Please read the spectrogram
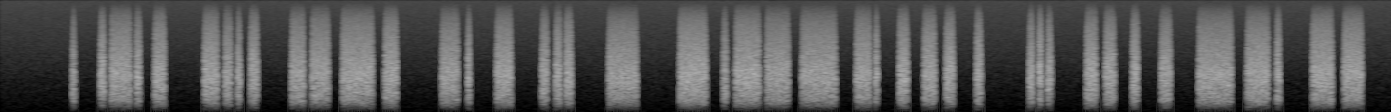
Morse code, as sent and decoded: none

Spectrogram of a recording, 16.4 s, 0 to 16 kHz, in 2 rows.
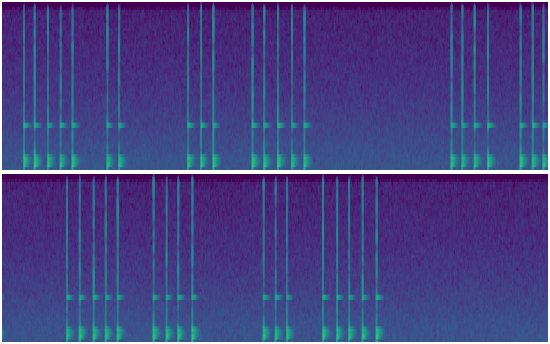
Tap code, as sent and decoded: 5-2 3-5 / 4-3 5-4 3-5
WP SYP

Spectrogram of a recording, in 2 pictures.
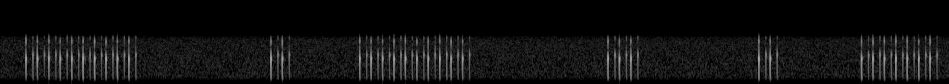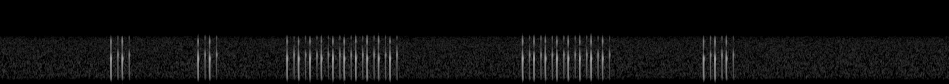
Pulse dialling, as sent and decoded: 10 / 2 / 10 / 3 / 2 / 7 / 2 / 2 / 10 / 8 / 3
0 2 0 3 2 7 2 2 0 8 3

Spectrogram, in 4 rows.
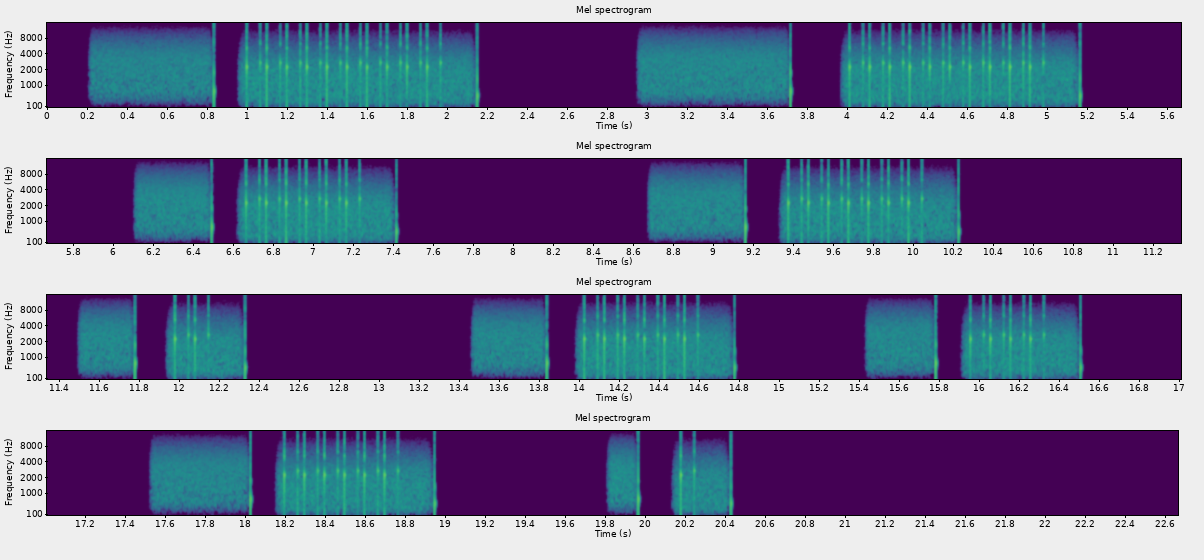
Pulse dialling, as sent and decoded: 10 / 10 / 6 / 7 / 2 / 6 / 4 / 6 / 1
0 0 6 7 2 6 4 6 1

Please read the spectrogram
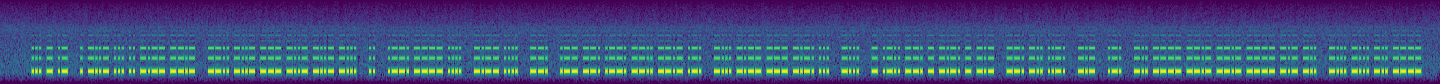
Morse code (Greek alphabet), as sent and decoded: ... - .- / . -..- ... .. -.-- --.- / --.. -..- --- -..- -..- -... / .. / .--. ---- .... / -.-- .... / --. / .-- --. .--. --.. --.- .-. / -... -.-- --- -.-. ... / -... / - .-.. --. - -.-. - -.- / --. -.. ..-. / -.- / .-. / -.. ---- --.- --.- ---- -.- -.. / -... -... -.. ----
ΣΤΑ ΕΞΣΙΥΨ ΖΞΟΞΞΒ Ι ΠΧΗ ΥΗ Γ ΩΓΠΖΨΡ ΒΥΟΘΣ Β ΤΛΓΤΘΤΚ ΓΔΦ Κ Ρ ΔΧΨΨΧΚΔ ΒΒΔΧ

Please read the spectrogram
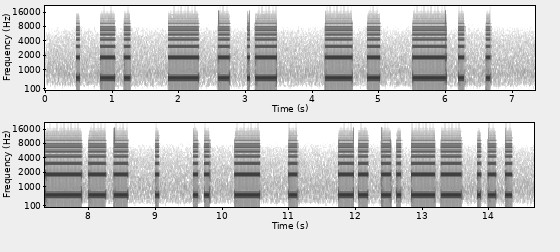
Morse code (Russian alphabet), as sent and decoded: none

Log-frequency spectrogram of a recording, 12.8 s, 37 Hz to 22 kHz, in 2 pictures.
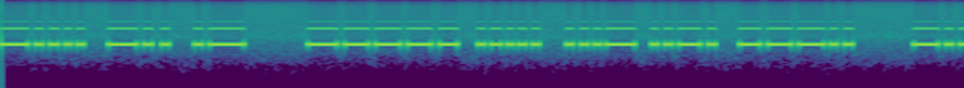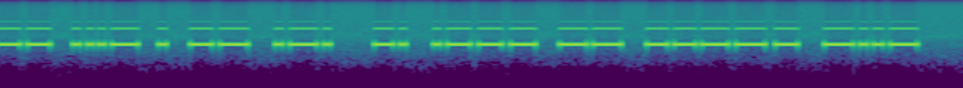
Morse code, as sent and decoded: … / ----- ..... ...- ..-. ---.. / -.-- ...- . -- .-. / -. .--- -- ----- -..-
… 05VF8 YVEMR NJM0X

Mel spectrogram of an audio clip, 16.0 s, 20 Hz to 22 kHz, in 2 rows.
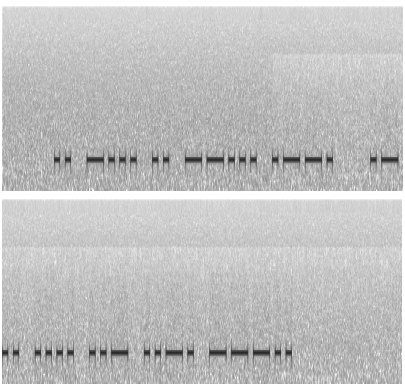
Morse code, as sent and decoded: .. -... .. --... .--. / .-.. .... ..- ..-. ---..
IBI7P LHUF8

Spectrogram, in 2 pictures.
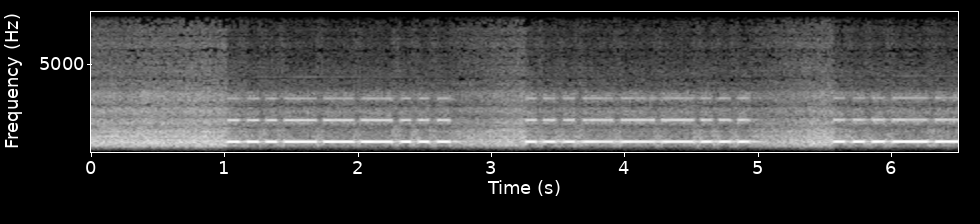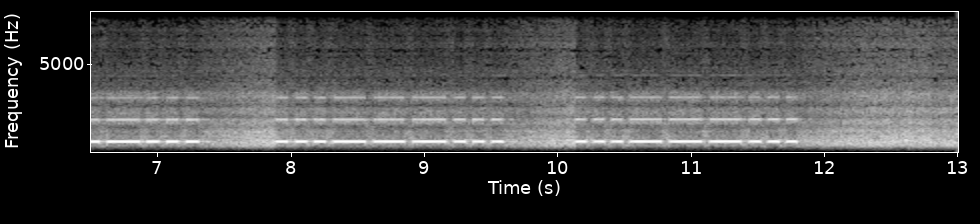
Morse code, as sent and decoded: ...---... / ...---... / ...---... / ...---... / ...---...
<SOS> <SOS> <SOS> <SOS> <SOS>

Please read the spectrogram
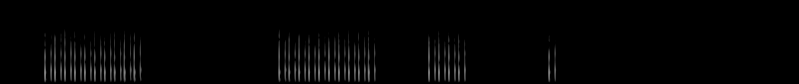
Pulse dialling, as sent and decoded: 10 / 10 / 4 / 1
0 0 4 1

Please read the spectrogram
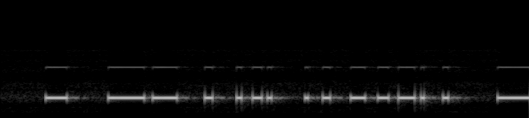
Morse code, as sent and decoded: none

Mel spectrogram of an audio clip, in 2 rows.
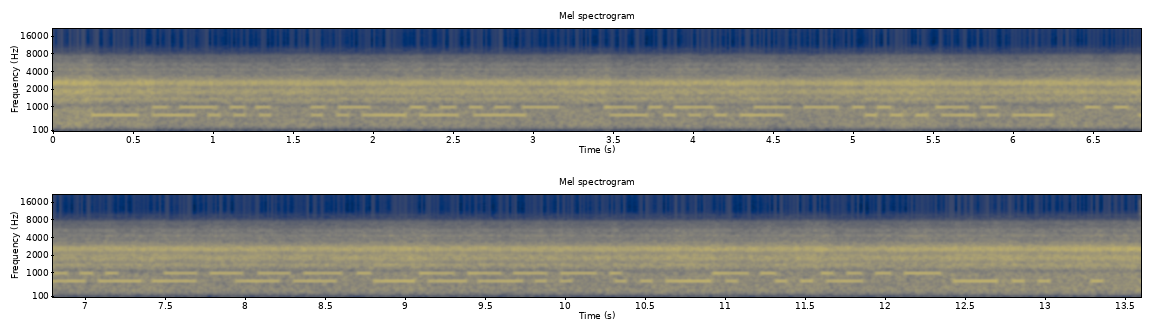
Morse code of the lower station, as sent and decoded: --... ..--- / -...- / ...-.- / --- -- ---.. ..-. ..- / -.. .
72 <BT> <SK> OM8FU DE

